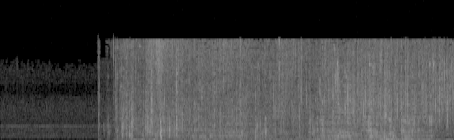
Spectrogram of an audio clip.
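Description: A heavy stone disc grinds as it turns.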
